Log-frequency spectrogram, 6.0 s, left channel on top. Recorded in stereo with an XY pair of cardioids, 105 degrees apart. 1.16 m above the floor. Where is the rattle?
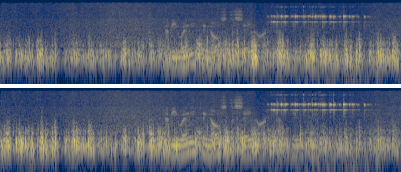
25° right.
